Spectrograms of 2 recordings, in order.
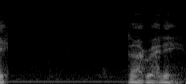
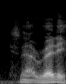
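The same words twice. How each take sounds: First: Much softer and slow, trailing off; quiet sad repeat. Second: Said in the usual way. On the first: Retold or imitated. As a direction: let the worry sink into a hushed echo. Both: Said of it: "I was so emotional".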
